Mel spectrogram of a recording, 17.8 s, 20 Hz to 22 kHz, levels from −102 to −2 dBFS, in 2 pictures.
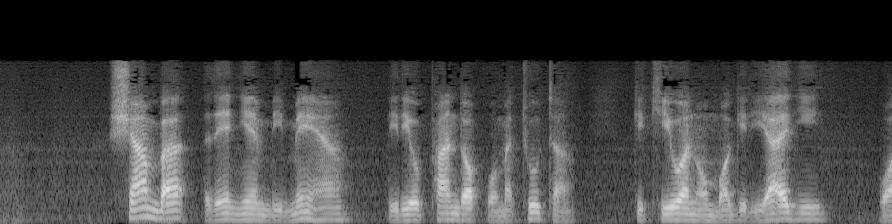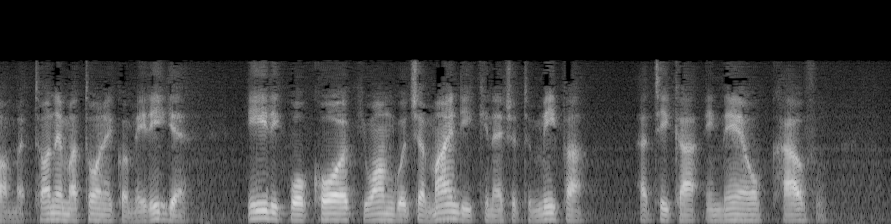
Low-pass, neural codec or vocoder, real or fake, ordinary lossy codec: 7.2 kHz; codec, 16 kHz, 0.2 kbps, FocalCodec; fake; MP3, 32 kbps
